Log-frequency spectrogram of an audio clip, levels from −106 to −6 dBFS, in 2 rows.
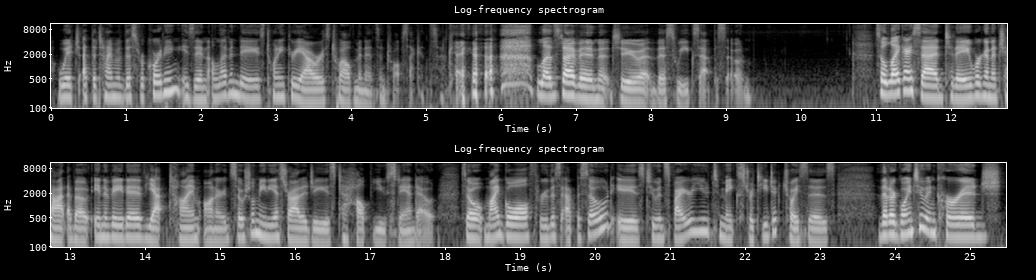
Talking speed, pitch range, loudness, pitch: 155 wpm, 145-185 Hz, -30 LUFS, 170 Hz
